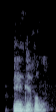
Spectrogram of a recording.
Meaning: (noun) A person who engages in very risky behavior, especially one who is motivated by a craving for excitement or attention; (adjective) Recklessly bold; adventurous
- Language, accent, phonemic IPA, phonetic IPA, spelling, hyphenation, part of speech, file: English, Southern England, /ˈdɛədɛvəl/, [ˈdɛədɛvəɫ], daredevil, dare‧dev‧il, noun / adjective / verb, LL-Q1860 (eng)-daredevil.wav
